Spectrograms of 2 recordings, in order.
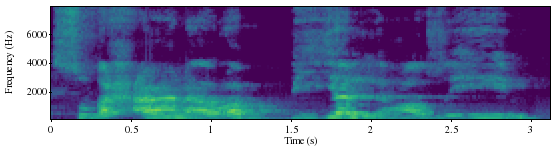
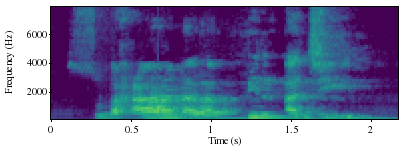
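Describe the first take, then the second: First: The middle word is said as rabbiyal. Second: The middle word is said as rabbil. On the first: The speaker calls it right. "पढ़ना इस तरीके से है ... ये सही है।" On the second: The speaker calls it wrong. "लेकिन लोग किस तरह पढ़ते हैं?"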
